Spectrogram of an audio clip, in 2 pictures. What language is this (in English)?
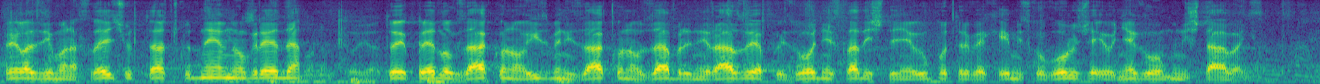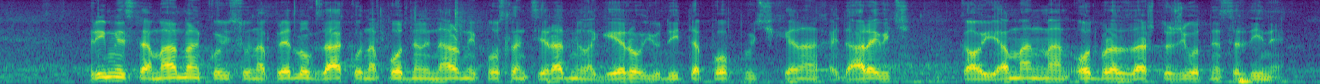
Serbian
